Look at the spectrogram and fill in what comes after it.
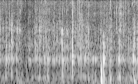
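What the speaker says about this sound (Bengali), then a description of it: "ঢ্যাঁড়সগুলোকে কড়াইয়ের মধ্যে ছেড়ে দেবো। এবার এগুলোকে আমি ভালো করে ভেজে নেব।" Okra hits hot oil in a wok with a soft, steady sizzle and a few sharper crackles and pops, close and fairly quiet, with no talking.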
